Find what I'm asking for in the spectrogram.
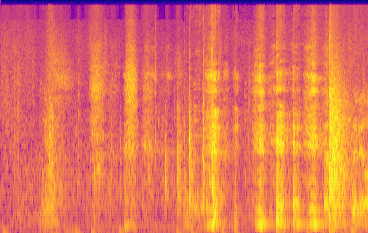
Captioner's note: chuckles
